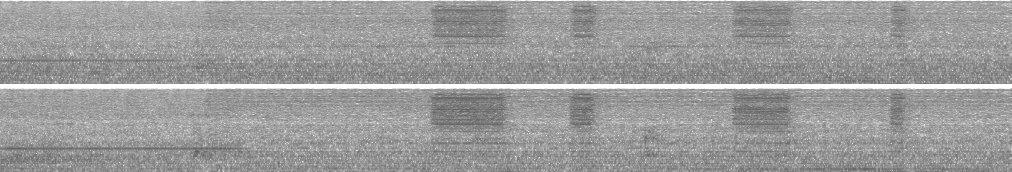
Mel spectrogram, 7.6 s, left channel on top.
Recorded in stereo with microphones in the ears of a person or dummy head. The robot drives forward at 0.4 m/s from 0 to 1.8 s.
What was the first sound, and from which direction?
An insect, 70° right (ahead or behind).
